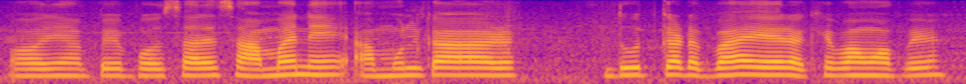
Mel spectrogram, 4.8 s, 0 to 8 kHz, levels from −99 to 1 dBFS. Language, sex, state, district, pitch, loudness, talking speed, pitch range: Hindi, female, Haryana, Rohtak, 220 Hz, -15 LUFS, 225 wpm, 210-225 Hz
